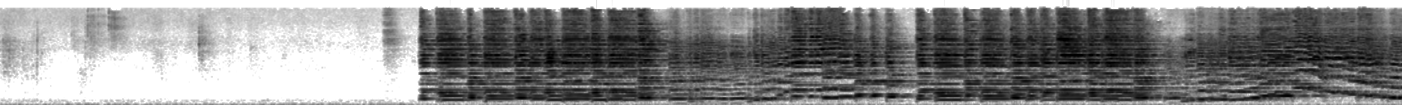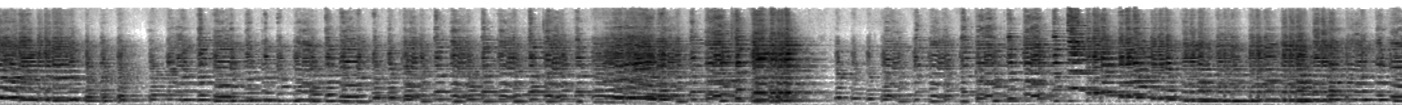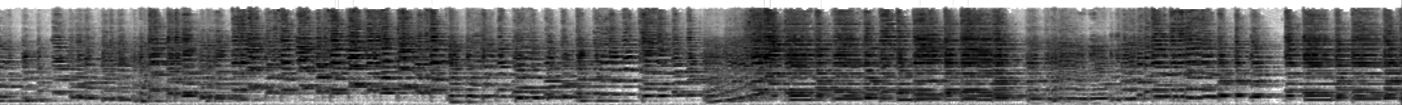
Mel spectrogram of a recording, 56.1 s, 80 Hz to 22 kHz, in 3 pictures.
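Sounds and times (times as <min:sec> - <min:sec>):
violin and viola duo: 0:05.1 - 0:56.0.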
